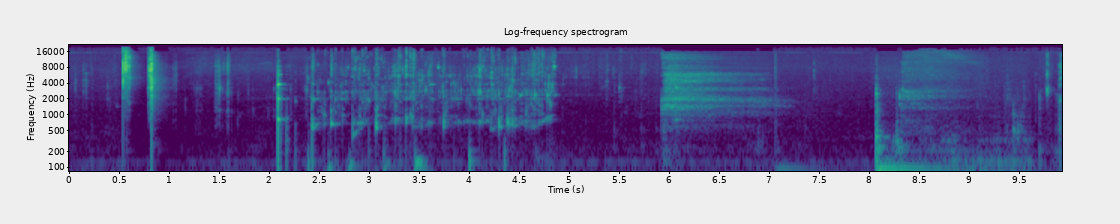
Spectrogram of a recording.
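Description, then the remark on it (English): A couple of sharp clicks as a beer bottle is opened, then beer glugs and splashes into a glass, with a fizzing hiss and a second pour. Clear, and no one speaks. “So, just needed to pour a glass, open some beer,”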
